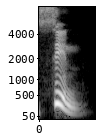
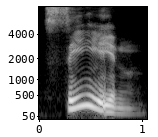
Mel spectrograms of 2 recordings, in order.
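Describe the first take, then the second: First: The vowel is short. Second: The vowel is long. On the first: The speaker calls it wrong. "bukan sin" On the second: The speaker calls it right. "tapi ada ya sukun di sini, sin"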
